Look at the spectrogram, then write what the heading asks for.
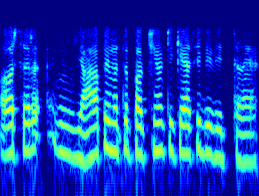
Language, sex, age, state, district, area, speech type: Hindi, male, 18-30, Bihar, Darbhanga, urban, conversation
